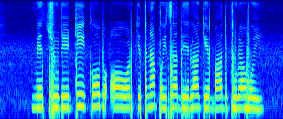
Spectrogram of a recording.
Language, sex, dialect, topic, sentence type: Bhojpuri, female, Southern / Standard, banking, question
